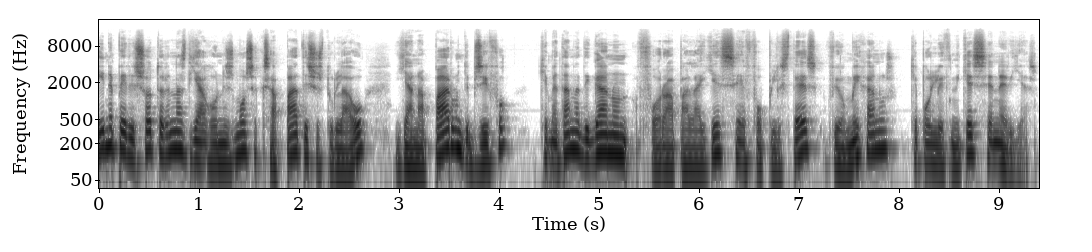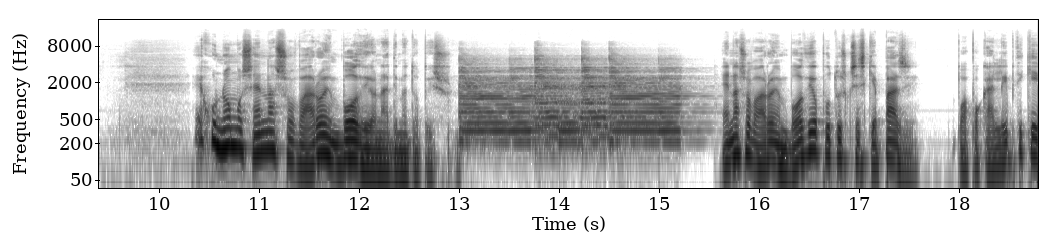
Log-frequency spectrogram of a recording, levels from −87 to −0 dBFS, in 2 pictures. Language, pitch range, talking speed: Greek, 90-135 Hz, 130 wpm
